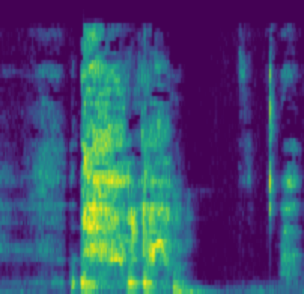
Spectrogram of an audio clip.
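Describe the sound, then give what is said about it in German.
A loud cough or throat-clearing burst, a few harsh rasping pushes in quick succession, followed by quieter breathy noise and faint clicks as it settles. “Haben wir diese Spitzen, wenn die gehustet wird.”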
